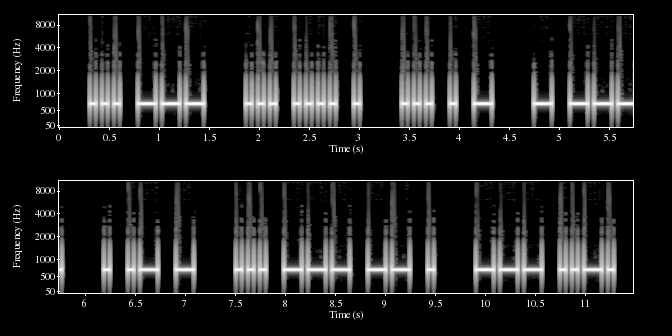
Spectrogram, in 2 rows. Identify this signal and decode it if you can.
Morse code, heard as a keyed tone, about 20 wpm, 700 Hz. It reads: SO SHE SET TO EAT SOME OF
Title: Sentences from Top 900 Words 20wpm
